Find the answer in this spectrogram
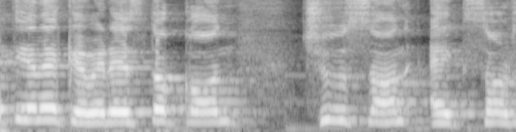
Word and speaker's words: Joseon: va dejar su instagram de cómo se pronuncia yo sé on porque yo lo pronunciaba como yo soy yo son y no se pronuncia sus son se me hizo muy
